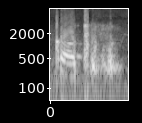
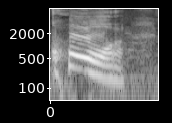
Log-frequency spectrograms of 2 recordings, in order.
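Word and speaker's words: Corps: again National Youth service cops okay it's pronounced core not cops okay National Youth service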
